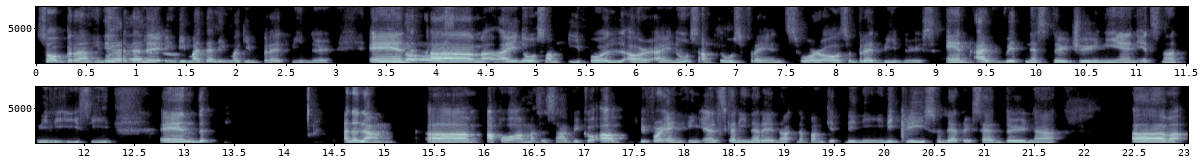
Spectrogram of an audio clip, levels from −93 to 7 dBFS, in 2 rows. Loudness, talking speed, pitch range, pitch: -23 LUFS, 155 wpm, 110-150 Hz, 125 Hz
